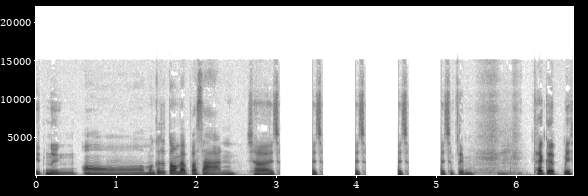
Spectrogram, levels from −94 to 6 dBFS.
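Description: From 3.05 s to 5.19 s the speech breaks into a stutter with silent gaps. A short fragment of about 122 ms plays, then there's roughly 413 ms of dead digital silence, and the same fragment comes back, four times over at a steady 535 ms spacing. That pattern likely comes from the player or stream stalling and replaying its last scrap of audio on each retry before running dry, so whatever should have played across those two seconds is simply gone.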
